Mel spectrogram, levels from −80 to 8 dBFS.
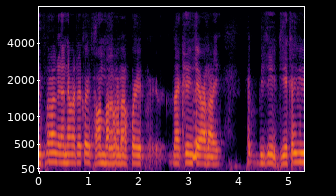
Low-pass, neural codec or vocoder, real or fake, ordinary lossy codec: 7.2 kHz; codec, 16 kHz in and 24 kHz out, 0.6 kbps, FireRedTTS-2 codec; fake; none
